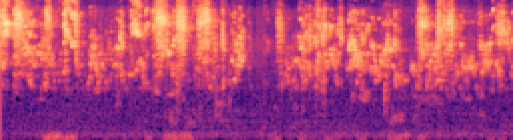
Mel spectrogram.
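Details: Finches chirp while eating, several birds making rapid high twittering in clustered bursts, with a short quieter gap midway and soft low bumps.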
